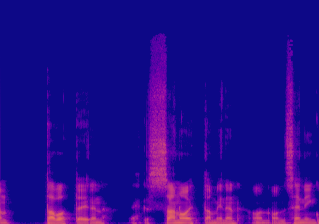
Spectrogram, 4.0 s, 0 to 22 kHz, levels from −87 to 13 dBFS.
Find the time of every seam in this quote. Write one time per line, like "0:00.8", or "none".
none

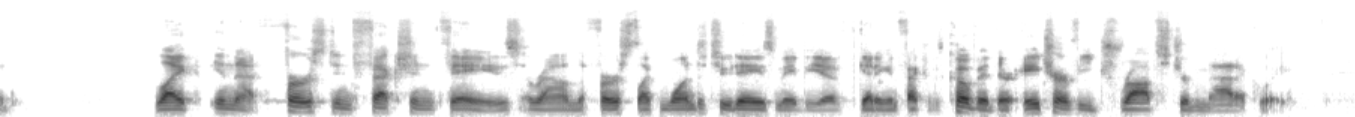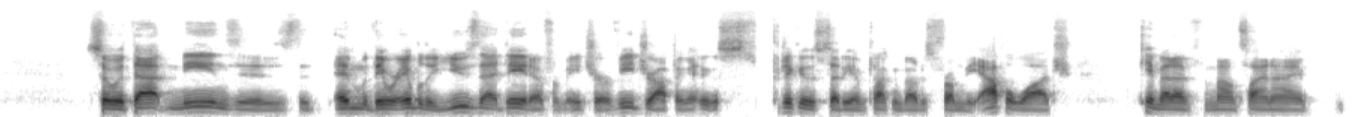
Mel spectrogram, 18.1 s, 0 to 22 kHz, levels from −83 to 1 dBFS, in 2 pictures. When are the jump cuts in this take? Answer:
0:17.1

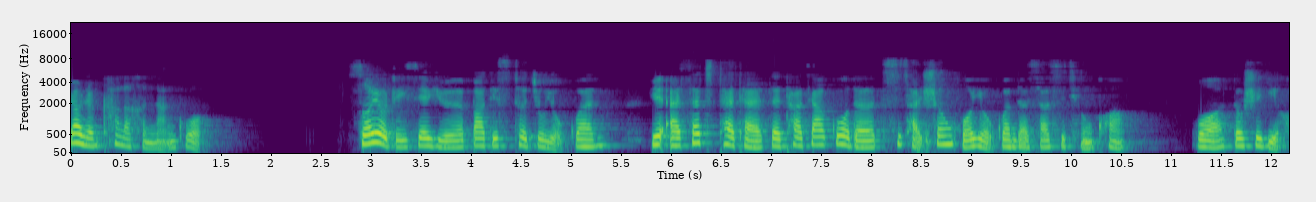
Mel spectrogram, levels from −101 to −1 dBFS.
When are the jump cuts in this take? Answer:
0:02.7
0:04.6

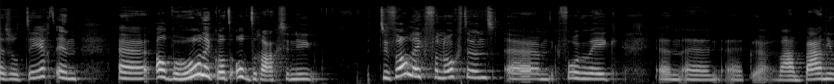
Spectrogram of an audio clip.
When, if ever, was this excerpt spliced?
0:07.4

